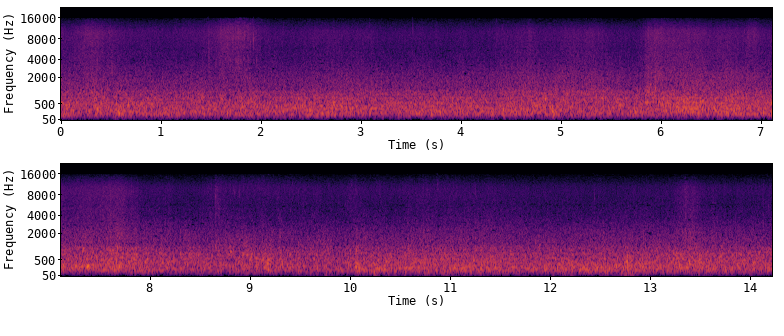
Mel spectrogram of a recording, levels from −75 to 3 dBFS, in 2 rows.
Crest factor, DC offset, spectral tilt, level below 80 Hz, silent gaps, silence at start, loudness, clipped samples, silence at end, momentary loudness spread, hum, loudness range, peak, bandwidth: 16 dB; under 0.1%; -3.5 dB/octave; -62 dBFS; none; 0 s; -30 LUFS; under 0.1%; 0 s; 4 LU; none; 3 LU; -14 dBFS; 16 kHz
